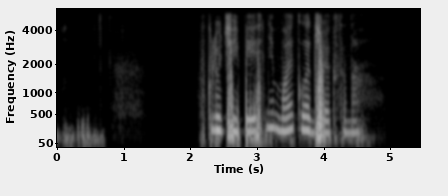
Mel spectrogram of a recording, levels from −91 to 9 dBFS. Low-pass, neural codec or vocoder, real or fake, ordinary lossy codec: 5.4 kHz; none; real; none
